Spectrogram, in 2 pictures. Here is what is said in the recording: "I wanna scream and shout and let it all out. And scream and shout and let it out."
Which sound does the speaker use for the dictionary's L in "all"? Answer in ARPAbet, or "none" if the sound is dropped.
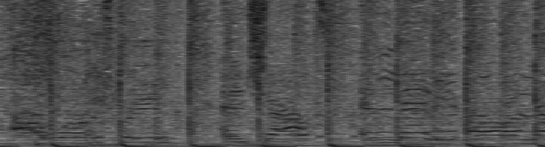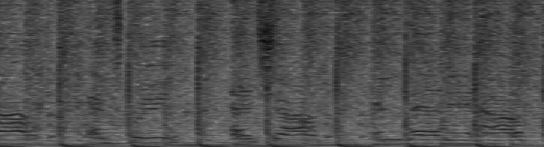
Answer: N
